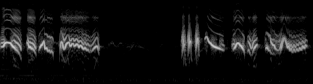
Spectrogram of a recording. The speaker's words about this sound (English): But did you know that some bird songs contain secret messages? Like this sweet singing eastern bluebird.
